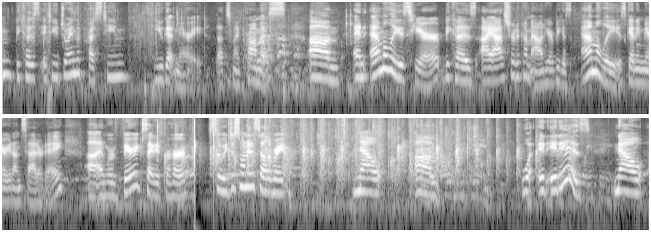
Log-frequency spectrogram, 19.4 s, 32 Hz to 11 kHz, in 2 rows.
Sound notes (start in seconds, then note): 3.8 laughter; 13.5 applause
